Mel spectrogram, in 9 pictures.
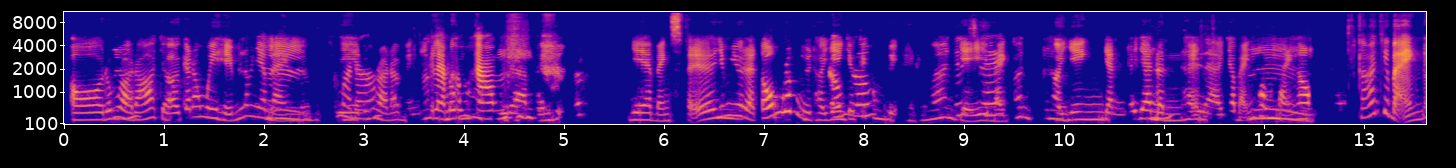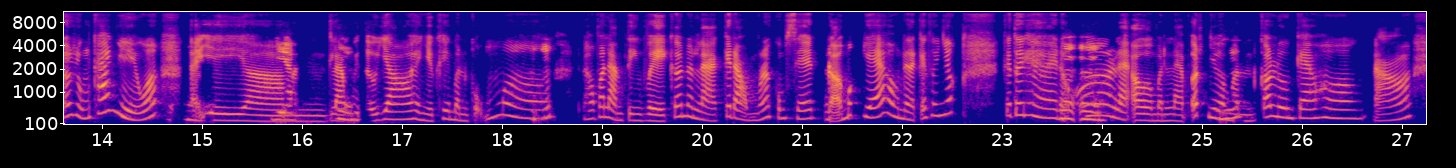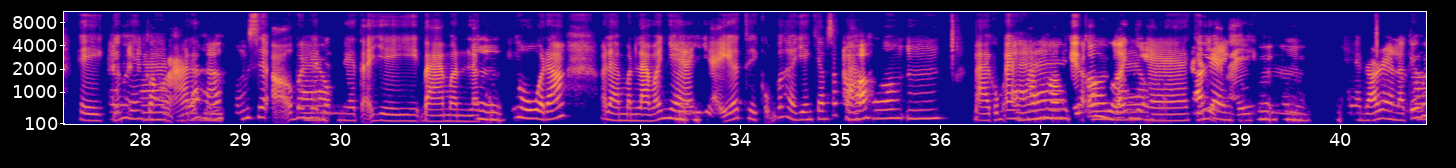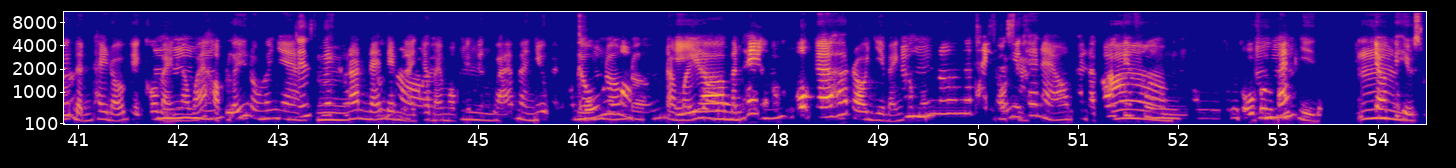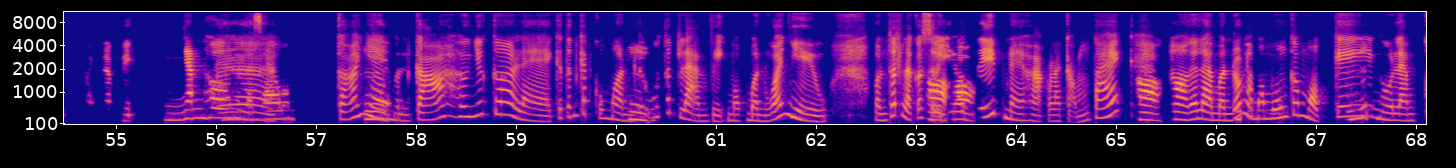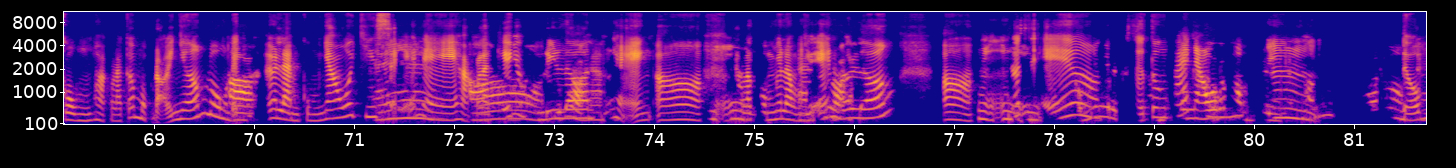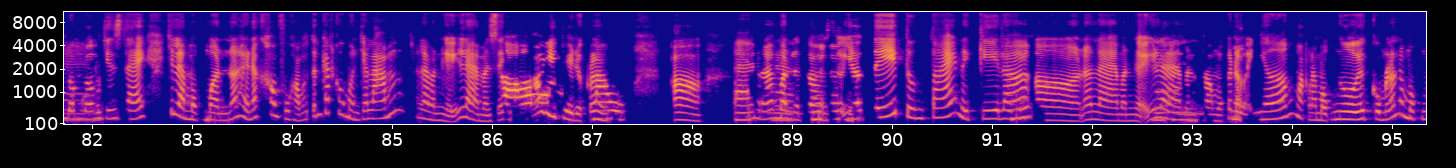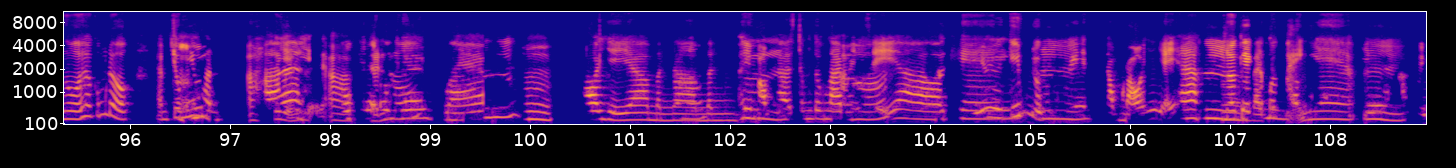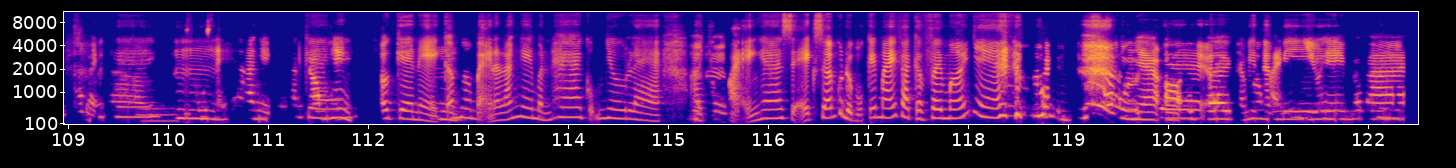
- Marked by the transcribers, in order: distorted speech; other background noise; tapping; chuckle; static; unintelligible speech; unintelligible speech; mechanical hum; unintelligible speech; unintelligible speech; unintelligible speech; laugh
- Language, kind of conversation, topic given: Vietnamese, unstructured, Bạn thích điều gì nhất ở công việc hiện tại?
